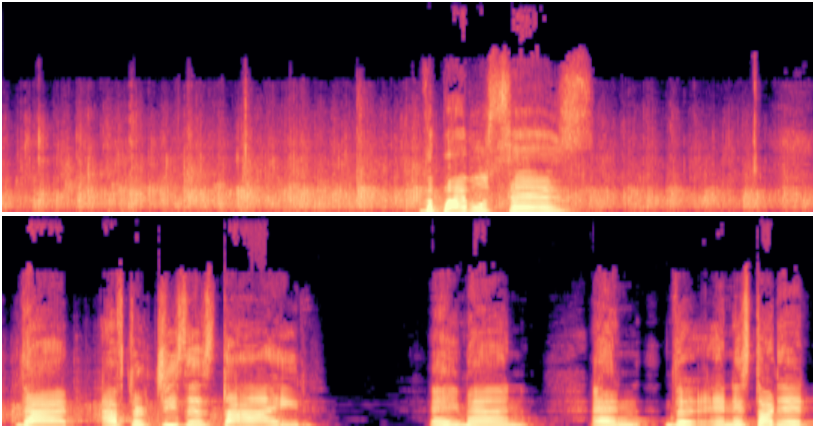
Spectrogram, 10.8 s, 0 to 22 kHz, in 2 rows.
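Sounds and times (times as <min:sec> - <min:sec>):
crowd applauding: 0:00.0 - 0:07.3
speech: 0:02.8 - 0:03.9, 0:05.5 - 0:07.6, 0:08.2 - 0:10.8.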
